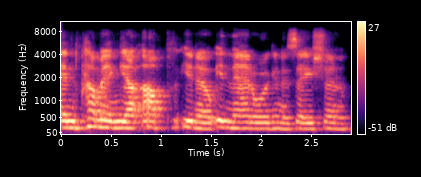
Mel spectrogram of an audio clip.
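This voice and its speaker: In a room with audible echo, a woman speaks at medium pitch and a moderate pace. Her intonation is monotone and flat. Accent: New York. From New York City. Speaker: business consultant and author. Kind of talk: interview.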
